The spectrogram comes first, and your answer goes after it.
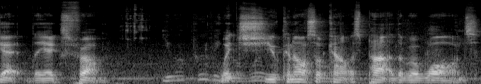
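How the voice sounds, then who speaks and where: This man's voice is fairly low and his pace moderate. Background noise is noticeable. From England. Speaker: gaming youtuber. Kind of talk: video game commentary. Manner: casual and animated.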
